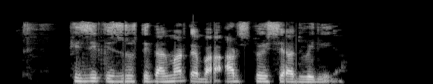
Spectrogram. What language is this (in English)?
Georgian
